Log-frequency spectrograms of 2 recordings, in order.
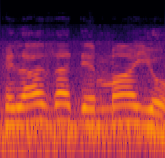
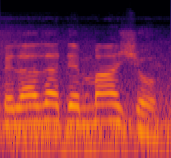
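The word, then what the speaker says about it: Plaza de Mayo: ने इस वर्ग का नाम प्लाज़ा डे मेयो रखा, या जैसा कि अर्जेंटीना के लोग इसे कहते हैं, प्लाज़ा डे माजो।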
